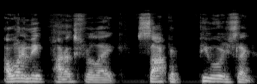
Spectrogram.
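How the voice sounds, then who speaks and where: A man in his thirties from Nigeria, a brand founder talking as a podcast guest, rapid and casual, packing his sentences with "like" and "you know what I mean". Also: medium pitch, fairly even intonation, bright, forceful tone. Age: 30s.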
